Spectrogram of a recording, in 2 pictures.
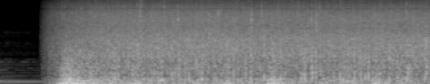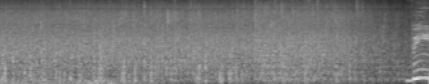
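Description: Heavy, unexpected rain pours down steadily around a home, a dense, loud and even roar that starts abruptly and holds throughout.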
